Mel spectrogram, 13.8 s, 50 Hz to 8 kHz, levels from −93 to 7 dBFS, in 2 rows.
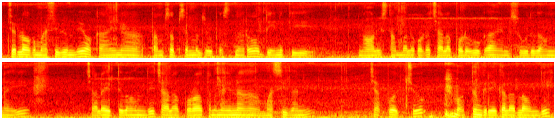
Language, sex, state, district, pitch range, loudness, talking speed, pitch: Telugu, male, Andhra Pradesh, Srikakulam, 105-115 Hz, -18 LUFS, 135 wpm, 110 Hz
